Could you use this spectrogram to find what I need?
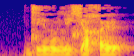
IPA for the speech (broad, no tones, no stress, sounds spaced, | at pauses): d͡z i ð u l i ɕ a χ ɘ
